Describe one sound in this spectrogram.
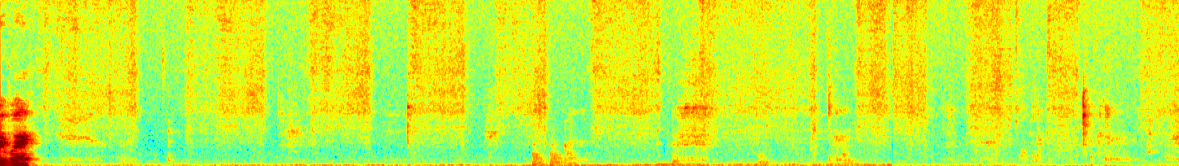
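A comb scrapes through hair.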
